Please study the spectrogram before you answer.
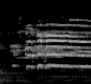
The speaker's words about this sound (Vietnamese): Mới sáng ra gà chưa kịp tắt gáy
